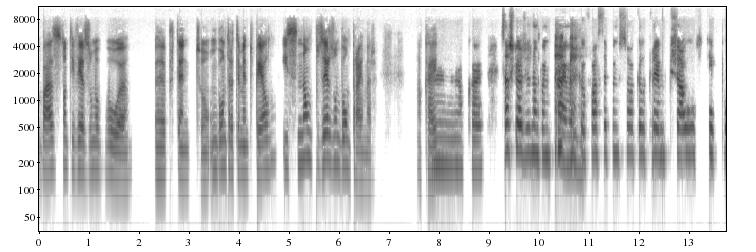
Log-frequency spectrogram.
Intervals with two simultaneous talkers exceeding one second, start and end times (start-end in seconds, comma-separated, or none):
none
